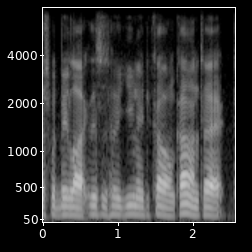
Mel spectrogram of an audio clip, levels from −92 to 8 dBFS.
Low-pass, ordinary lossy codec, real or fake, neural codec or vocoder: 7.2 kHz; Opus, 32 kbps; real; none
